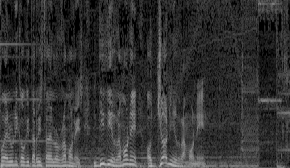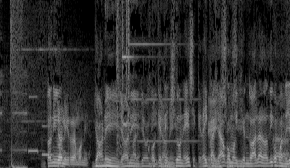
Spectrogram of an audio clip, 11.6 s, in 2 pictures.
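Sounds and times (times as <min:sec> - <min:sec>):
quiz-show bell ringing: 0:00.0 - 0:01.6, 0:08.1 - 0:10.6
speech: 0:00.0 - 0:04.2, 0:06.8 - 0:11.6.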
